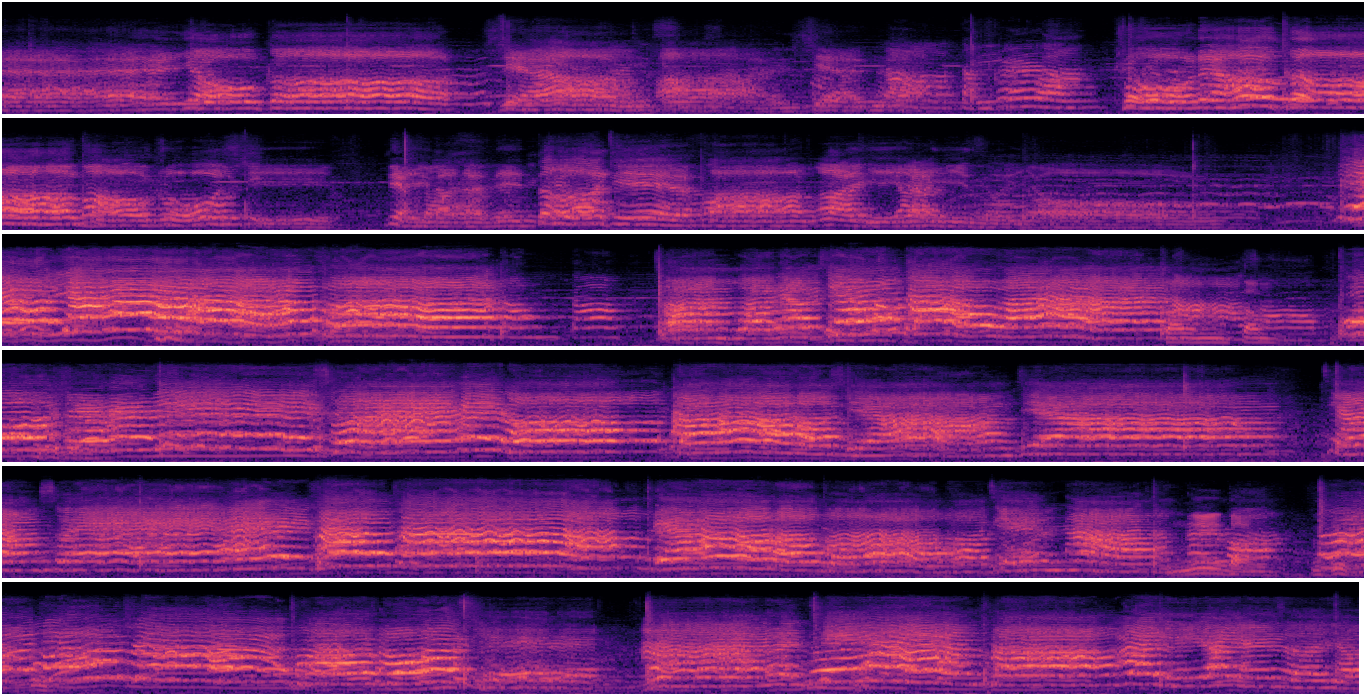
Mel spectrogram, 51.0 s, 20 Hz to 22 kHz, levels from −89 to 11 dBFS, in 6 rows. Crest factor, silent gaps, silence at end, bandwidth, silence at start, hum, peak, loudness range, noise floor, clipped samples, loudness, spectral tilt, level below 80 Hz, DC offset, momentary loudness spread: 20 dB; none; 0 s; 14 kHz; 0 s; none; 0 dBFS; 14 LU; -46 dBFS; under 0.1%; -19 LUFS; -1 dB/octave; -66 dBFS; under 0.1%; 18 LU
